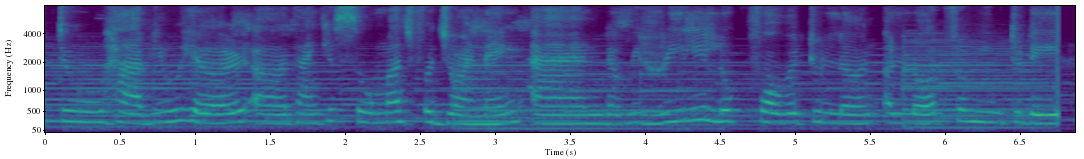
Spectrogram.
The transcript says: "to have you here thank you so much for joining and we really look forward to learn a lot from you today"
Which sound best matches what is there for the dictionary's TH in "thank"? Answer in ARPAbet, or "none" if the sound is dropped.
T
